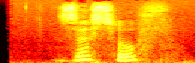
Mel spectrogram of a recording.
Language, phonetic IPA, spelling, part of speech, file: Russian, [zɐˈsof], засов, noun, Ru-засов.ogg
- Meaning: 1. crossbar, bolt (locking mechanism) 2. bar, bolt (locking mechanism)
